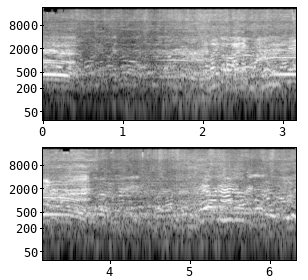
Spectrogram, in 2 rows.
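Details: Small bulls and heifer calves at a cattle market in Faridpur, Bangladesh, on 15 May, lowing in drawn-out moos that overlap each other amid the chatter of a crowd of people.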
